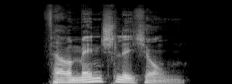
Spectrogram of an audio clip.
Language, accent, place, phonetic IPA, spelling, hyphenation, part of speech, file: German, Germany, Berlin, [fɛɐ̯ˈmɛnʃlɪçʊŋ], Vermenschlichung, Ver‧mensch‧li‧chung, noun, De-Vermenschlichung.ogg
- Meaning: humanization, anthropomorphization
